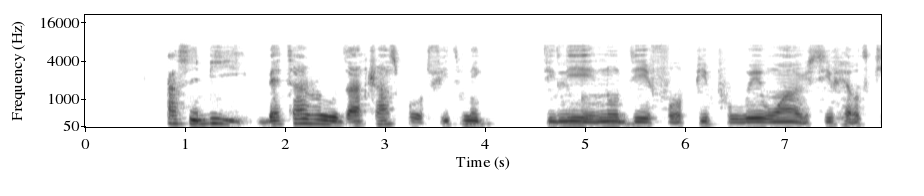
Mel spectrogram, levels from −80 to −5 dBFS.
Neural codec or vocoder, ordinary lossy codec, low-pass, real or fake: none; none; 7.2 kHz; real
